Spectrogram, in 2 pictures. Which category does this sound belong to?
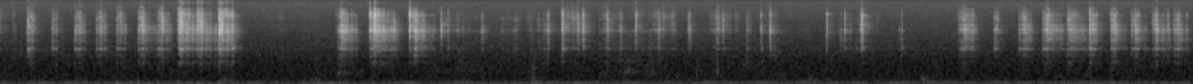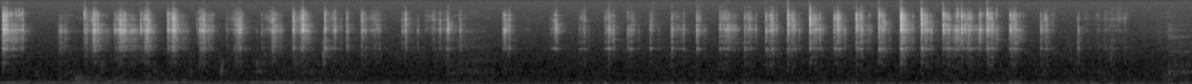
Soundscapes > Indoors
